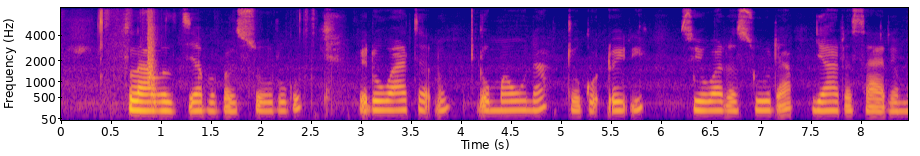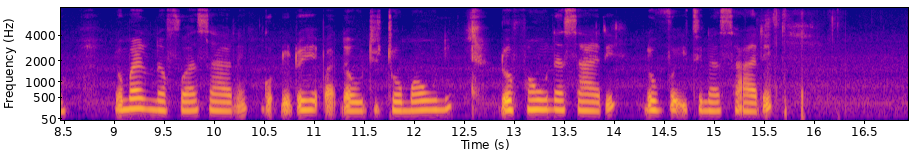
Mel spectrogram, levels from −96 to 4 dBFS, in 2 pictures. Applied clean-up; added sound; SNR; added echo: none; none; none; none.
